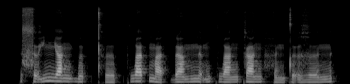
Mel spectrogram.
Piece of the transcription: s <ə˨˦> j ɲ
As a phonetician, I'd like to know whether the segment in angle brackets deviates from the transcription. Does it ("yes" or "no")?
yes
